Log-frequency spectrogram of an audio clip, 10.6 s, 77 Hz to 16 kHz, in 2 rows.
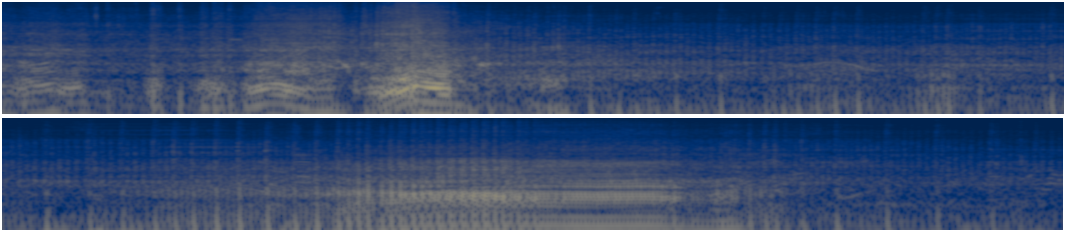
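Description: Enduro motorcycle engine revving, its pitch rising and falling in the first couple of seconds with the loudest burst just after 2 s, then a second, steadier high rev held from about 7 to nearly 9 s.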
